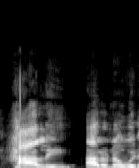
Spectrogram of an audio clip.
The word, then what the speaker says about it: Halle: All right, DDG, Haley, Holly. I don't know what. How you say it, KeKe? Haley. Haley.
